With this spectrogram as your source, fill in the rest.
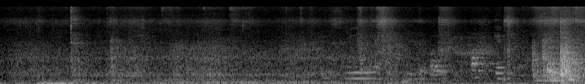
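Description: Plastic tricycle wheels rumble over a hard floor.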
